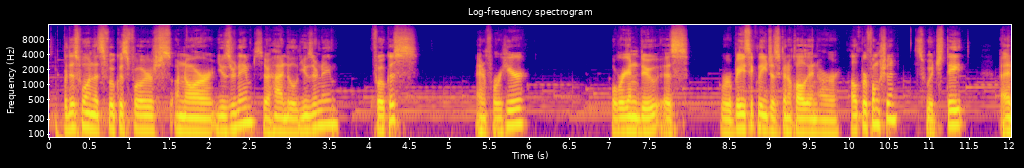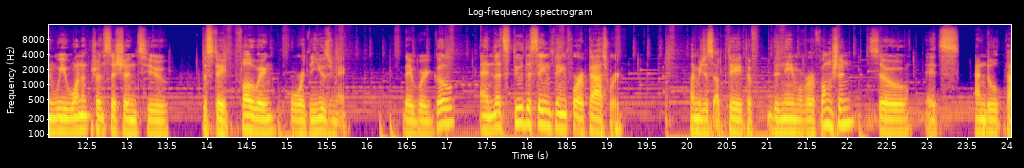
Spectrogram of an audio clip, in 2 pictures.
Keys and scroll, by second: 0.0-9.7 typing, 6.7 Right, 10.4 Down, 10.9 Return, 11.9 shift+9, 12.6 shift+', 13.6-15.5 typing, 15.7 Right, 16.9 ;, 19.2 alt+shift+Down, 19.5 alt+Left, 20.1 Left, 20.3 Left, 20.5 Left, 21.1 Left, 21.6 Left, 22.1-24.0 typing.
